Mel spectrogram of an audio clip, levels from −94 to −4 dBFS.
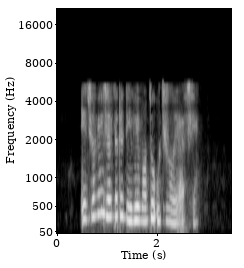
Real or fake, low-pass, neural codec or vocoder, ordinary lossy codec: fake; 5.4 kHz; codec, 24 kHz, 3 kbps, HILCodec; AAC, 24 kbps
